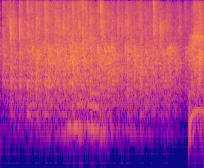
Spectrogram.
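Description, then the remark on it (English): An audience applauds steadily for a few seconds, clapping to show they have experienced craving, a dense wash of many hands clapping together, fairly loud, with a voice starting to speak as it fades. “So everybody here was clapping their hands.”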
